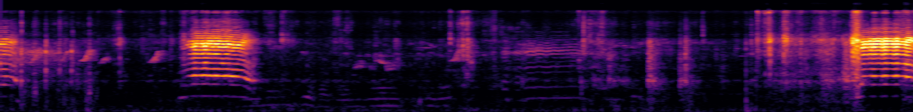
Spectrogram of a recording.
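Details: Goats on a farm in West Bengal, India, bleating loudly in short quavering bursts, one near the middle and one at the end, with softer lower bleats and people talking in the background.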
